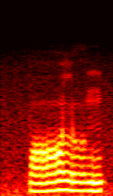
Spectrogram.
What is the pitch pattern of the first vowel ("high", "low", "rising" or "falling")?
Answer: rising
